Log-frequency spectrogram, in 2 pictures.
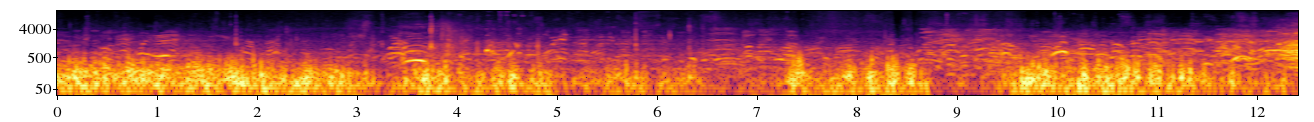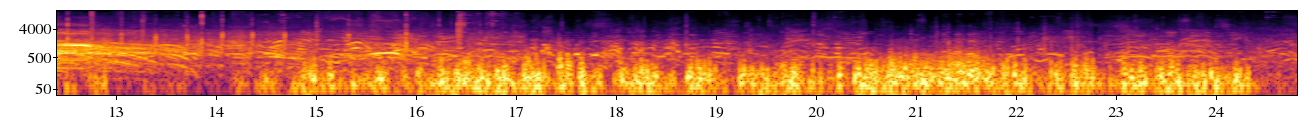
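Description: Young men shout and call out across an open field at a distance.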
